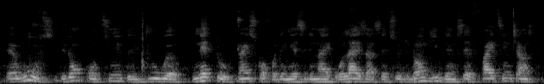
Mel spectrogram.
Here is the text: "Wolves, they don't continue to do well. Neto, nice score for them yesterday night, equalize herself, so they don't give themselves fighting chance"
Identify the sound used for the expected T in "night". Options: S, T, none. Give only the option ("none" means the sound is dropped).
none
